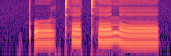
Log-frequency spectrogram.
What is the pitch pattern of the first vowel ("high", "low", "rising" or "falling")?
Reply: low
